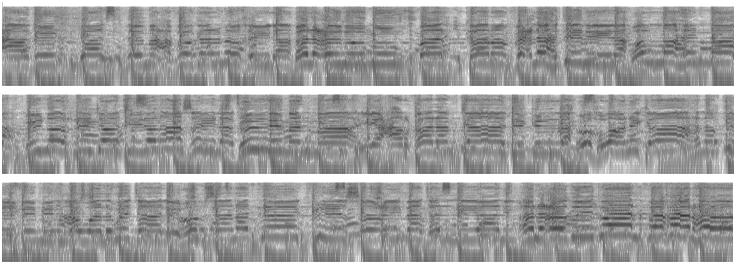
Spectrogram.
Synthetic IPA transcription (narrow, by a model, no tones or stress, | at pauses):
ʕad̪ɪɡat̪lɪmaʕfuɡalmaxiːlabalʕʊlumʊbalkɑɾˤɑːmfɪʕlahd̪iliːlawɑlˤːɑːhɪnːamɪnarːɪd͡ʒaːld͡ʒiːd̪alʕɑs̬ˤiːlakʊlːɪmanmajaʕɾˤfalamd͡ʒad̪ikʊlːaʔɪxwaːnɪkʔahlat̪ˤːiːbimɪnʔawːalwɪt̪aːliɦʊmsanat̪lɪkfisˤɑħiːbat̪alːɪjaːliʔalʕʊd̪ˤid̪alfaxaɾo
